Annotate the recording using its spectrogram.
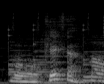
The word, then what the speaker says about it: moqueca: Moqueca.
